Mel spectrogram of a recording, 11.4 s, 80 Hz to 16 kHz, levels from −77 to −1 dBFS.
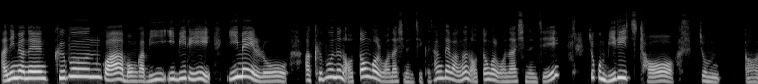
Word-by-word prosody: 아니면은 265 +5 +5
그분과 305 -7 +4
뭔가 170 -1 -1
미 205 +7 -3
이 245 0 -1
미리 240 -3 0 0.2
이메일로 180 - +1 0.2
아 205 - -4
그분은 290 +6 -1
어떤 315 - +1
걸 265 -7 +3
원하시는지, 155 -3 -9
그 155 - -19
상대방은 250 - -2
어떤 220 +9 -5
걸 210 - -1
원하시는지 160 - -5 0.4
쪼끔 275 -6 0
미리 260 +9 +3 0.2
저 160 0 -2 0.4
좀 155 -6 -7 0.4
어 145 +1 -9
220 Hz, 260 characters per minute, -22 LUFS, 165-270 Hz, 0.4 s, 아니면은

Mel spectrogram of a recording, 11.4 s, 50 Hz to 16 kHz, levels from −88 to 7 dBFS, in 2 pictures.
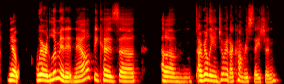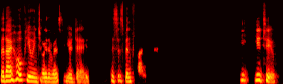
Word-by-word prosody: you 230 -1 +8
know, 205 - +7 0.4
we're 230 -2 +9
limited 235 -8 +3
now 220 - 0
because, 215 -6 0
uh, 185 -2 +1 0.6
um 180 -3 -1
I 220 - +5
really 225 -1 +4
enjoyed 235 +4 -2
our 180 - 0
conversation, 175 -3 -5
but 200 0 -2
I 205 +2 +2
hope 240 -1 -3
you 195 -2 +1
enjoy 175 0 -5
the 170 - -6
rest 165 +4 -8
of - - -16
your 160 -3 -6
day. - - -11 0.4
This 200 -2 -9
has 205 -2 -11
been 180 0 -4
fun. 180 - -17 1.9
Y 235 0 -9
you 235 0 -2
too. 215 - -5
200 Hz, 160 wpm, -20 LUFS, 180-230 Hz, 1.9 s, we're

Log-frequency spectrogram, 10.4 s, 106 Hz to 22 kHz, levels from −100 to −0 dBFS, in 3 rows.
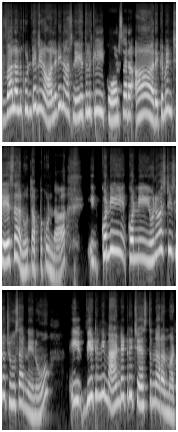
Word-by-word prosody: ఇవ్వాలనుకుంటే 365 +5 +3
నేను 355 -5 +1
ఆల్రెడీ 310 - +2
నా 345 - -1
స్నేహితులకి 320 +5 0 0.2
కోర్సార 260 +5 +2 0.2
ఆ! - - +3 0.3
రికమెండ్ 340 +7 -2
చేశాను 275 - +4
తప్పకుండా. 210 -6 -6 0.7
ఇ - - -1 0.2
కొన్ని, 380 +4 +4 0.3
కొన్ని 315 0 +2 0.2
యూనివర్సిటీస్‌లో 405 +4 -1
చూసాను 290 -2 -3
నేను. 185 0 -6 0.7
ఈ - - +2 0.2
వీటిని 395 +3 +3
మ్యాండేటరి 370 +11 +1
చేస్తున్నారనమాట. 275 - -1
310 Hz, 115 wpm, -22 LUFS, 255-365 Hz, 0.7 s, చేశాను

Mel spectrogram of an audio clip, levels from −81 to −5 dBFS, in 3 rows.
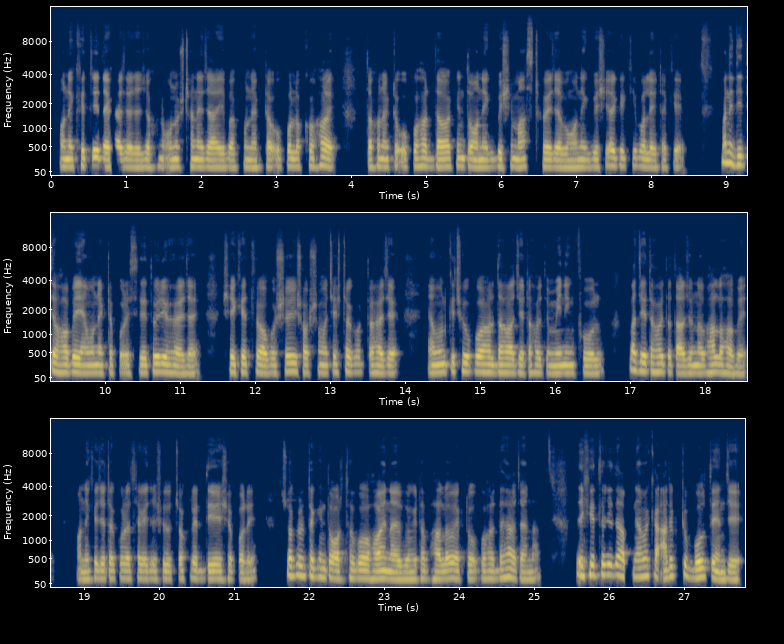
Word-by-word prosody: অনেক 125 -1 +3
ক্ষেত্রেই 145 +1 +2
দেখা 125 +1 +2
যায় 120 -1 +2
যে, 120 - +1
যখন 120 +2 -3
অনুষ্ঠানে 125 +1 0
যাই 120 0 +3
বা 120 - +1
কোনো 120 0 -3
একটা 120 +1 -4
উপলক্ষ্য 130 0 -2
হয়, 130 -4 +4 0.5
তখন 125 +1 0
একটা 125 - -4
উপহার 135 +1 -1
দেওয়া 125 +1 +5
কিন্তু 135 -1 -1
অনেক 120 0 0
বেশি 130 +1 -2
মাস্ট 125 +1 -3
হয়ে 125 -2 +2
যায়। 120 - +4
এবং 115 0 -1
অনেক 120 0 -1
বেশি 125 - -4
আরকি, 140 0 0
কি 140 - -7
বলে 125 -2 +1
এটাকে? 115 0 -6 0.6
মানে 195 0 +3
দিতে 155 +1 +3
হবে, 135 +1 +3
এমন 125 0 +1
একটা 125 +1 -5
পরিস্থিতি 130 +2 -1
তৈরি 140 -1 +5
হয়ে 120 -2 +2
যায়। 120 - -1 0.4
সেক্ষেত্রে 140 0 0
অবশ্যই 125 +4 0
সবসময় 130 -1 -2
চেষ্টা 140 +1 -1
করতে 135 -1 -5
হয় 125 -1 +3
যে, 120 - +4 0.5
এমন 130 +1 +3
কিছু 145 +1 -3
উপহার 140 -2 +3
দেওয়া 130 -1 +4
যেটা 125 0 -1
হয়তো 125 0 -3
মিনিংফুল, 125 -1 +1 0.4
বা 175 - +1
যেটা 145 -1 +3
হয়তো 140 -1 0
তার 120 -1 +5
জন্য 125 0 +1 0.2
ভালো 135 0 +2
হবে। 115 -1 -1 0.4
অনেকে 120 +2 -1
যেটা 130 +1 0
করে 130 -1 +1
থাকে 130 -1 0
যে - - -1
শুধু 130 -1 0
চকোলেট 130 0 -2
দিয়ে 125 0 +3
এসে 125 +1 -4
পরে। 115 -2 -1 0.5
চকোলেটটা 170 -1 +2
কিন্তু 150 -2 -1
অর্থবহ 135 +1 0
হয় 130 +1 +5
না, - - +3
এবং 120 +1 0
এটা 130 +1 -3
ভালো 125 +1 +3
একটা 125 - -6
উপহার 130 0 -2
দেওয়া 150 +1 +2
যায় 120 -1 -1
না। - - -6 0.6
এই - - +4
ক্ষেত্রে 190 0 +1
যদি 190 0 +1
আপনি 155 - -11
আমাকে 170 0 0
আরেকটু 170 +3 -1
বলতেন, 145 -4 +4
যে 115 - +2
130 Hz, 195 wpm, -22 LUFS, 125-140 Hz, 0.6 s, দেওয়া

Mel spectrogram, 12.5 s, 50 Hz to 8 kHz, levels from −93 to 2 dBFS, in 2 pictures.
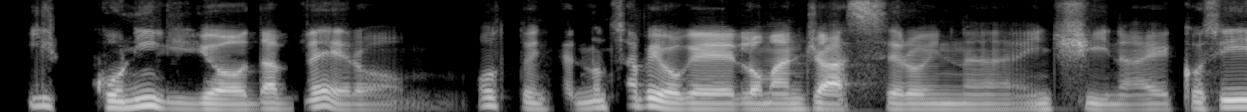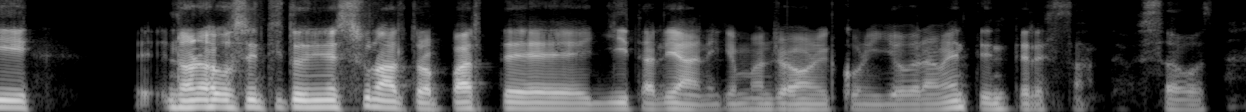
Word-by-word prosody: Il 165 0 -4 0.2
coniglio, 115 -8 +1
davvero? 105 0 -2 0.3
Molto 165 -6 -7
int 110 -1 -8
non 130 +5 -5
sapevo 155 -8 +2
che 105 -1 +4
lo 105 0 0
mangiassero 105 0 +1
in 105 0 -5 0.3
in 105 0 -7
Cina 100 -2 -5
ehm, 100 - -6
così. 135 +3 +2 0.7
Non 135 0 +6
avevo 145 0 +7
sentito 140 +1 +1
di 140 - +5
nessun 140 +3 +2
altro 130 -5 +4
a 110 - +1
parte 115 -1 +1
gli 110 +1 -12
italiani 105 -3 -2
che 100 - -13
mangiavano 105 -1 -6
il 100 - -13
coniglio. 100 0 -13
Veramente 105 +6 -6
interessante 105 -2 -12
questa 100 - -15
cosa. 95 -1 -17
110 Hz, 160 wpm, -24 LUFS, 105-130 Hz, 0.7 s, avevo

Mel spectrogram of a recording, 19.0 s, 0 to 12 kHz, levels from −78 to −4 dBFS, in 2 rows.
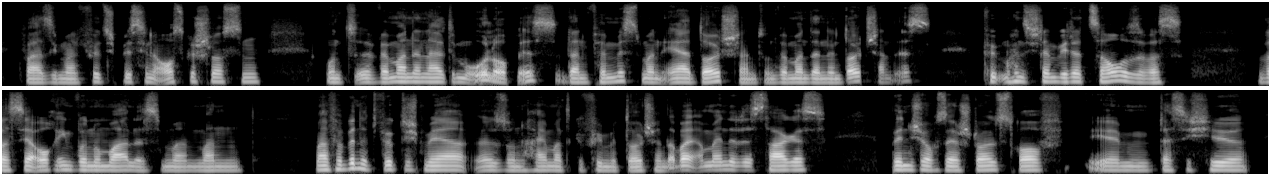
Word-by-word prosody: quasi. 105 0 -1
Man 105 -1 -2
fühlt 120 +3 -6
sich - - -7
bisschen 120 0 -3
ausgeschlossen. 125 +1 -2 0.5
Und, 115 -1 -3
äh, 115 0 -2
wenn 115 - +3
man 130 -1 +4
dann 125 -1 +1
halt 120 -1 +2
im 120 -1 -3
Urlaub 85 - +2
ist, - - -1
dann 115 -1 +1
vermisst 135 +5 -2
man 110 -2 0
eher 115 +1 +3
Deutschland. 115 -3 +2
Und 105 - -7
wenn 110 - 0
man 110 0 +1
dann 105 -1 +1
in 105 - -2
Deutschland 110 -3 0
ist, 145 0 -2 0.4
fühlt 135 - -2
man 135 +3 -2
sich 125 - -1
dann 130 -1 0
wieder 125 0 +1
zu 130 - +1
Hause, 130 -6 +2
was 110 0 -2 0.6
was 115 -1 0
ja - - +5
auch 115 +2 +3
irgendwo 125 0 0
normal 115 -1 +3
ist. 105 0 -3
Man 105 0 -3
man 110 0 -3 0.5
man 125 0 +4
verbindet 140 -1 0
wirklich 130 -1 -2
mehr, 120 -1 +4
äh, 115 +1 -1
so 110 0 -4
'n 105 -1 -6
Heimatgefühl 110 -1 -3
mit 105 -1 -7
Deutschland. 105 -1 0
Aber 125 +6 +4
am 120 +3 -2
Ende 125 0 0
des 115 -2 0
Tages 120 +1 +4 0.5
bin 125 0 +3
ich 125 - +1
auch 115 -2 +2
sehr 115 -1 +3
stolz 120 +3 +2
drauf 115 +5 +2 0.2
eben, 115 -1 -2
dass 115 -1 -3
ich - - -4
hier 120 -1 +1
115 Hz, 215 wpm, -24 LUFS, 110-125 Hz, 0.6 s, ja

